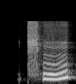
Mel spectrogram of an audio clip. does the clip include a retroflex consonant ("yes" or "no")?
yes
